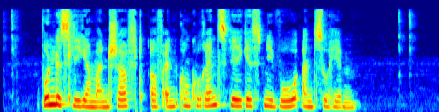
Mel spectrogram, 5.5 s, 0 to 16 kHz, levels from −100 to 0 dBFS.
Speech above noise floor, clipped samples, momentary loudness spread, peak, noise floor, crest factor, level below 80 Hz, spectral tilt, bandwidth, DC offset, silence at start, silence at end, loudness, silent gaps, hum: 42 dB; under 0.1%; 13 LU; -2 dBFS; -61 dBFS; 18 dB; -66 dBFS; -4.5 dB/octave; 11.5 kHz; under 0.1%; 0.55 s; 1.05 s; -19 LUFS; none; none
